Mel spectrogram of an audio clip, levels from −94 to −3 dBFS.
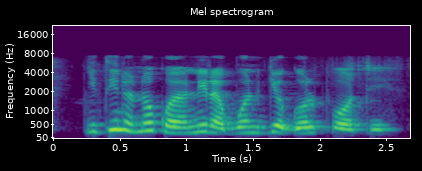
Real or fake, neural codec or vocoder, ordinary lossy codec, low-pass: real; none; none; 7.2 kHz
